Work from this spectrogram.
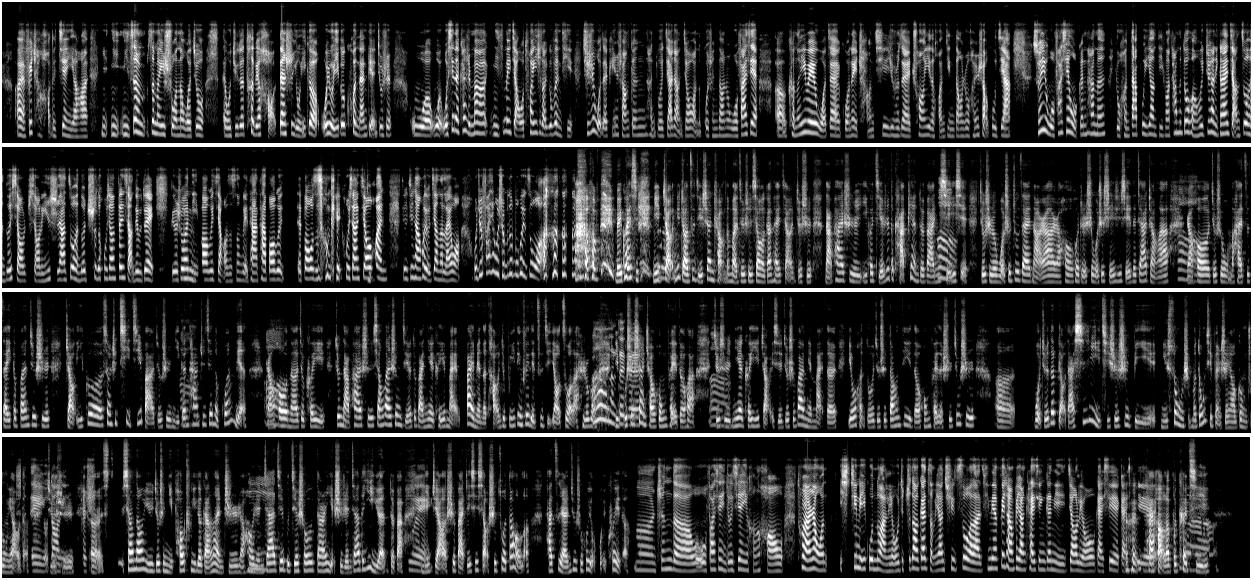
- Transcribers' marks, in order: teeth sucking; tapping; laughing while speaking: "送给"; laugh; laughing while speaking: "没关系"; laugh; other background noise; laugh; laughing while speaking: "太好了"
- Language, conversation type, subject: Chinese, advice, 我该如何兼顾孩子的活动安排和自己的工作时间？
